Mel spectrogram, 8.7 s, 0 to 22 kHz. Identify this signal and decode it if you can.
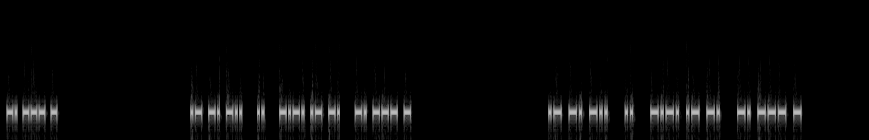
Morse code, heard as a keyed tone, about 47 wpm, 700 Hz. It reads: NOT AND I CAN NOT AND I CAN NOT
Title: Speed-Racing - Sets of 4 Words 40wpm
